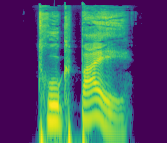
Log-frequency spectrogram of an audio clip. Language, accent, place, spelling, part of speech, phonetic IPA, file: German, Germany, Berlin, trug bei, verb, [ˌtʁuːk ˈbaɪ̯], De-trug bei.ogg
- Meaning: first/third-person singular preterite of beitragen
